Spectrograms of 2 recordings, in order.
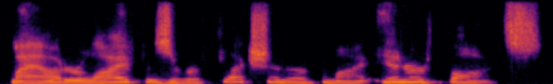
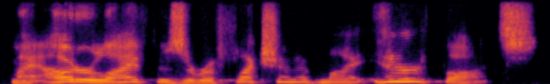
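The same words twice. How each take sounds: First: It is said at normal loudness. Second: It is said loudly.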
